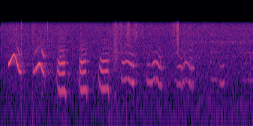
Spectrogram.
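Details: One-week-old puppies whimpering: a series of about eight short, tonal, arching squeals, bending down at the end, roughly two to three per second, fading toward the end against a faint steady hiss.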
